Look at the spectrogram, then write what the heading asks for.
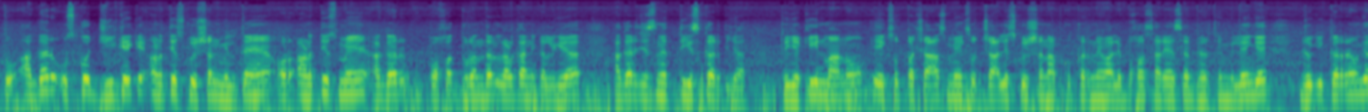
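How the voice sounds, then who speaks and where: A man with a somewhat high voice speaks as an online advisor, earnest and exhorting. His delivery is informal commentary aimed straight at the listener. The sound is dull and lo-fi, with clear ambient vehicle noise behind him. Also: steady tone, normal speed. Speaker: exam-update video creator and advisor. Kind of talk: informal exam news commentary and advice. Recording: dull lo-fi audio, clear outdoor traffic-like noise.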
